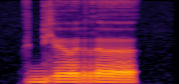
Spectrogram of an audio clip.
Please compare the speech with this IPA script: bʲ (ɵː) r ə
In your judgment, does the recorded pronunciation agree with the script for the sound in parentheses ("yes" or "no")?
yes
